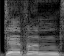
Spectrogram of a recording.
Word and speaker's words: Devon: It's me, down in Devon, still rhyming with heaven.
